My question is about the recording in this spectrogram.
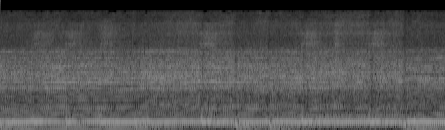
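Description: Live music played on two electronic keyboards: notes played over a steady, held low note.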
